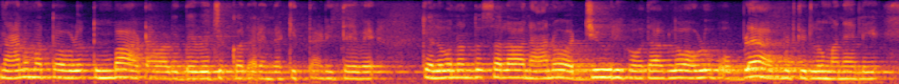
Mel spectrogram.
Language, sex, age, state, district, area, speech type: Kannada, female, 18-30, Karnataka, Hassan, urban, spontaneous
